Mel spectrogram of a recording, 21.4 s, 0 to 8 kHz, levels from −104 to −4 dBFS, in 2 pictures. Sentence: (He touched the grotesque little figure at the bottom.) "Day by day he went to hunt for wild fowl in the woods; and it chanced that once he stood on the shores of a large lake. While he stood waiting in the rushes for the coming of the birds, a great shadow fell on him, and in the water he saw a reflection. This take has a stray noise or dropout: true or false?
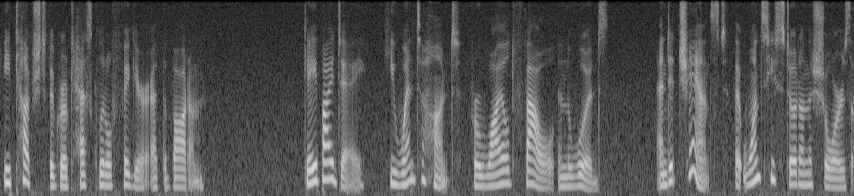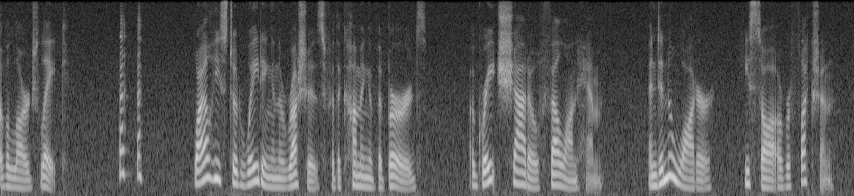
true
